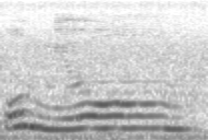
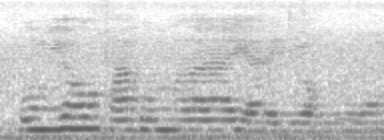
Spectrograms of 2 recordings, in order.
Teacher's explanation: Kemudian mun umyun un bertemu dengan huruf fa ya. Yang mana? Fa. Ya, bacaannya adalah ikhfa, sama-sama dan dengung.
